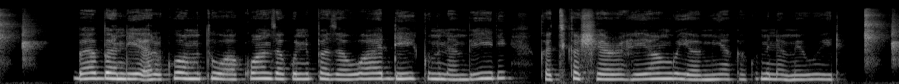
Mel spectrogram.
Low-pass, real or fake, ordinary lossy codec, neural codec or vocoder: 14.4 kHz; fake; none; vocoder, 44.1 kHz, 128 mel bands, Pupu-Vocoder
